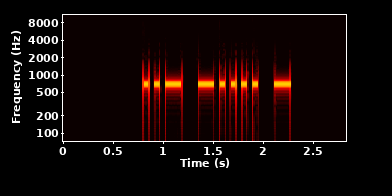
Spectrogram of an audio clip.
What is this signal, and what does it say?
Morse code, heard as a keyed tone, about 22 wpm, 700 Hz. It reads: U6T
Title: All Cut Numbers - 3-Digit 22wpm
